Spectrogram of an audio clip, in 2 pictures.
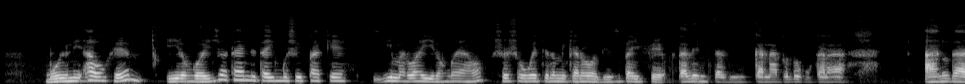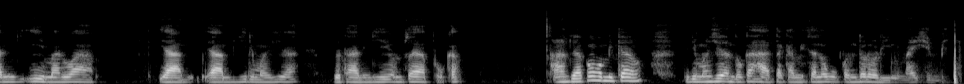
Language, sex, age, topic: Oshiwambo, male, 25-35, finance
